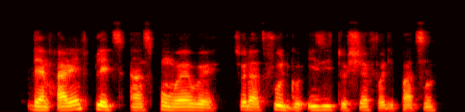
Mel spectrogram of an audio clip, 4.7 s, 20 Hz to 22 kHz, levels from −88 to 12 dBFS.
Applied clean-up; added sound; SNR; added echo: none; none; none; none.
